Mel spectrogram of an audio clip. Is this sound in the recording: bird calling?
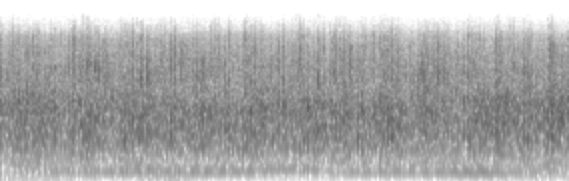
no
